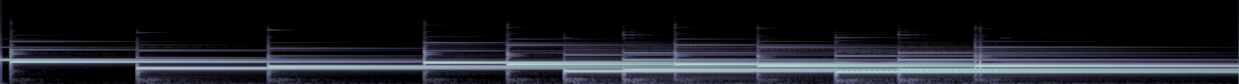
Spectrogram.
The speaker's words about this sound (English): And we feel the motion towards that getting closer and closer every time that cell phone ring restarts.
